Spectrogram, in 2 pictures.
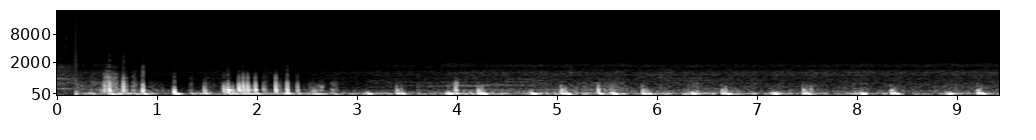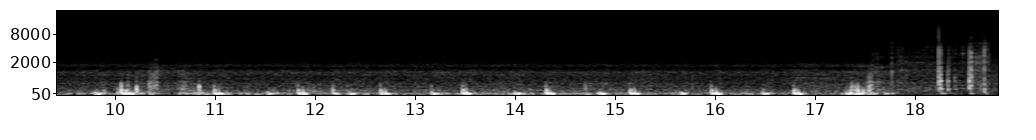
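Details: Regular low thumping normal heartbeat, about 73 beats a minute, over a steady hum, heard through the diaphragm of an ELKO EL 050 Alpha Tone budget stethoscope during a sound-quality test.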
